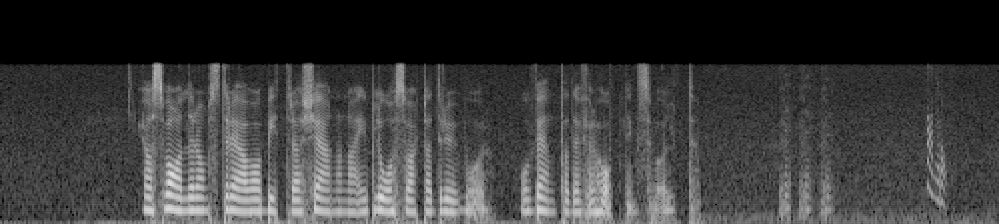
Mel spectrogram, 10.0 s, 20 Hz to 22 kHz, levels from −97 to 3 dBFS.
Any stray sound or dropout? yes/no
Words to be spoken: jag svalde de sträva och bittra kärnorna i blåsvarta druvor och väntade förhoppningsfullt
yes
